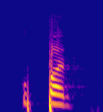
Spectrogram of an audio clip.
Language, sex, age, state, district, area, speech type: Punjabi, female, 18-30, Punjab, Fatehgarh Sahib, rural, read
